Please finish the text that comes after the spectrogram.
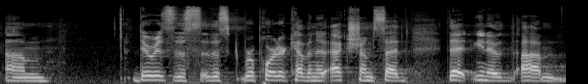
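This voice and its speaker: Chatty woman giving a conference talk. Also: lowish voice. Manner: conversational, halting with many fillers. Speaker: faith-based advocacy organizer.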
